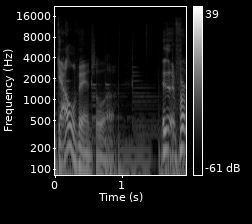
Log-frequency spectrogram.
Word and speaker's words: Galvantula: Also, um, I always said Garangela. On further inspection, there is no R in the name. I I thought it was garangela. Why is it galvangela?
